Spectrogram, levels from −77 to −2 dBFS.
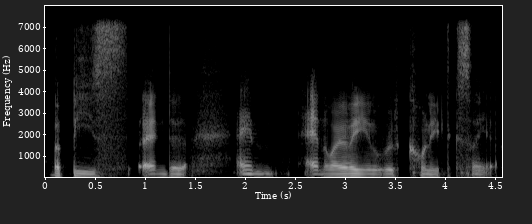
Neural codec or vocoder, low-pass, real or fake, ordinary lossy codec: codec, 16 kHz, 0.5 kbps, X-Codec, HuBERT features, trained on balanced general audio; 7.2 kHz; fake; none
